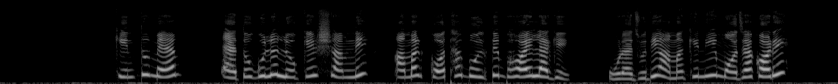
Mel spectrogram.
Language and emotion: Bengali, fearful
